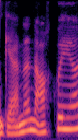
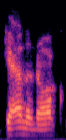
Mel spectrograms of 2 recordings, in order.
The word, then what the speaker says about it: Gananoque: He lives with his spouse in Gananoque, Ontario, Canada, where he enjoys camping and boating in the Thousand Islands.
